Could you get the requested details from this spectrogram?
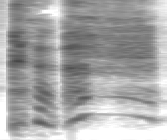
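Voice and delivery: short high giggle after the joke; high laugh. Real, not acted. After promising a review of the toy, real giggle. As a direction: laugh at yourself.

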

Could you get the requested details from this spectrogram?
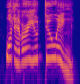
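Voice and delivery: high-pitched alarmed question; alarmed cry. A narrator's reading. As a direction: cry it out as a startled mother. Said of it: "she cried".

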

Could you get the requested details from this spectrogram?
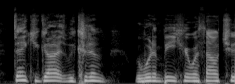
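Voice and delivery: mock band frontman. Mocking bands on stage, high gushing thanks.

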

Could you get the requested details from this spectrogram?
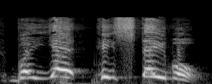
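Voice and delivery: slow, loud, punched out; preached shout. Real, not acted. Preacher proclaiming to the congregation, slow shouted emphasis. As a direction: hammer it home to the church. Preacher driving home his point.

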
